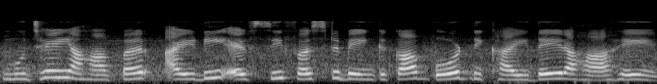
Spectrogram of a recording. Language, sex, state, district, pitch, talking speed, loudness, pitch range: Hindi, female, Madhya Pradesh, Dhar, 245 Hz, 110 wpm, -15 LUFS, 230-275 Hz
